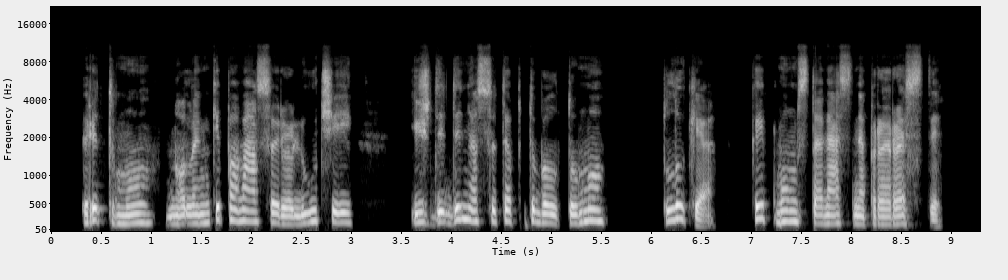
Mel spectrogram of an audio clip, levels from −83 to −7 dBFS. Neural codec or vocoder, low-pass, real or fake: vocoder, 44.1 kHz, 128 mel bands, Pupu-Vocoder; 10.8 kHz; fake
